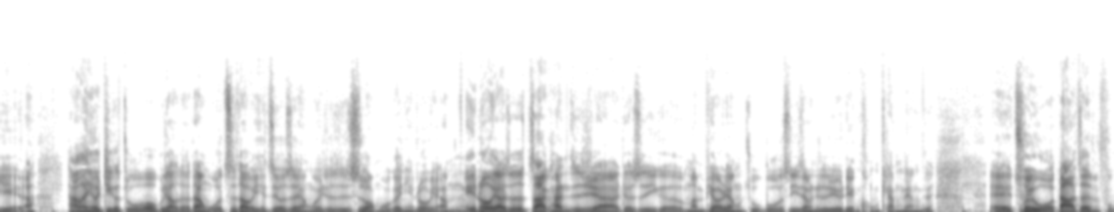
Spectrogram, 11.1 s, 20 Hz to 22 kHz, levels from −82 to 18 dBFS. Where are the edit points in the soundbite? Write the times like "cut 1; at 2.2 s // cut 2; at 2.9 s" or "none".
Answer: cut 1; at 9.7 s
